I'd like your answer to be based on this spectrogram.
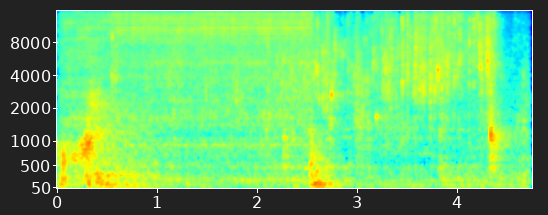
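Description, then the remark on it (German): A faucet runs steadily into a sink, with brief splashes and gushes as a washcloth is held under the stream to wet it. The water is fairly loud, with no talking. “So ein Waschlappen. Genau, Waschlappen, so heißen die.”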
